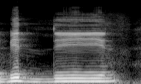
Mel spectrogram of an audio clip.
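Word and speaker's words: بالدين: pfal Bidin di sini ada alif lam syamsiyah yaitu alif lam yang ditulis tapi tidak dibaca langsung saja biddin Kemudian pada lafal Din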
